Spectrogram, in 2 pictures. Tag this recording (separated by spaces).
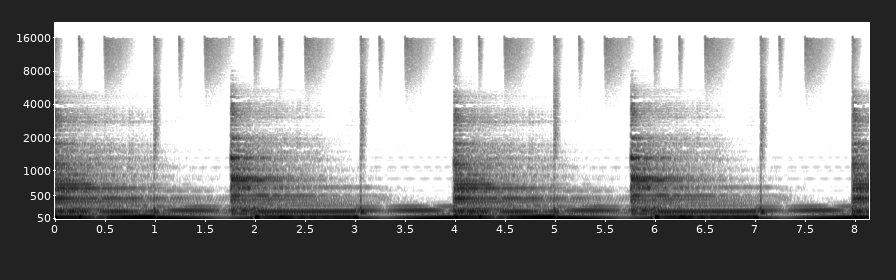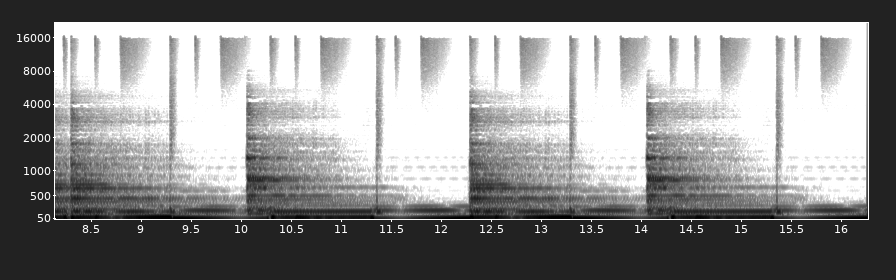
bass detuned drums piano techno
